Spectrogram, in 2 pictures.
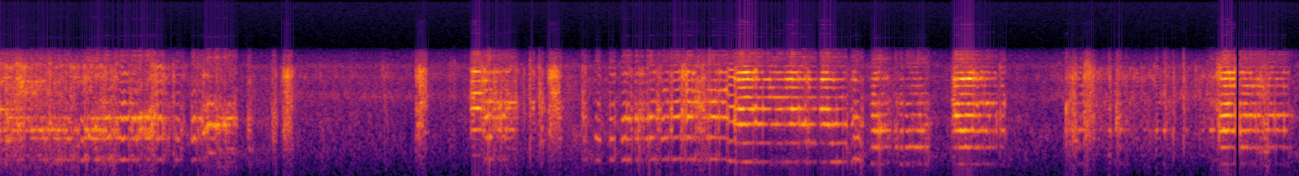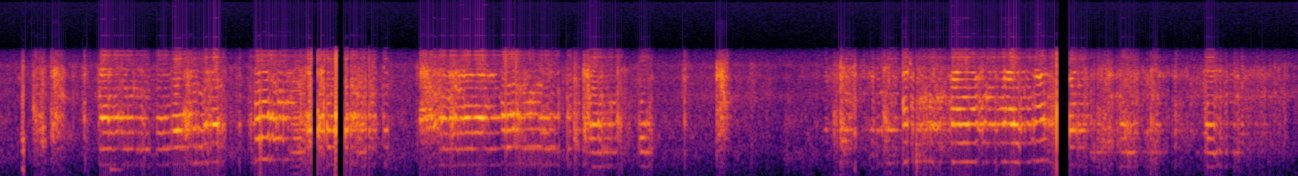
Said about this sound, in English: It's one of my favorite jazz tunes.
